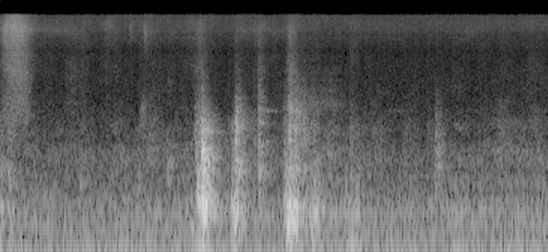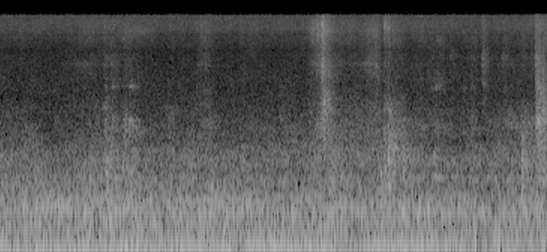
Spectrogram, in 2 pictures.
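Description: A few knocks and clunks of objects being handled and set down, the loudest cluster about three to four seconds in, with a couple of faint clicks later on, over a steady low hum.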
